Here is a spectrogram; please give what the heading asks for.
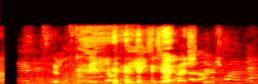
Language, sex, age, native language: Icelandic, male, 14, Icelandic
